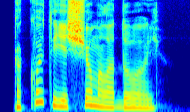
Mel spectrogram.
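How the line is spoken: Drawling. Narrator (Russian): протянула Джуна

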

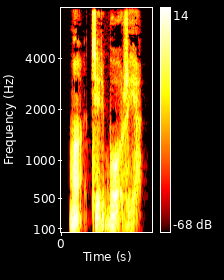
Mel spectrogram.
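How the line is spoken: Sudden gasp. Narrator (Russian): выдохнул внезапно Игнатий

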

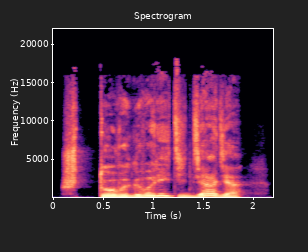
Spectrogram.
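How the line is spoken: Exclamation. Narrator (Russian): воскликнул Годфри

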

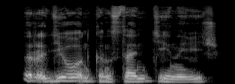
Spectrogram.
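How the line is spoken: Muffled, hollow. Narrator (Russian): глухо произнес он

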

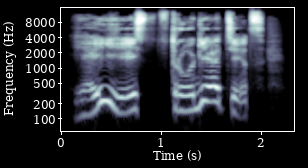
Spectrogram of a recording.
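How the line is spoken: Growled, head of house. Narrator (Russian): прорычал глава дома

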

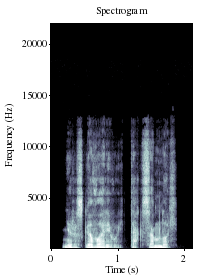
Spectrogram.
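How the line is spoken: Quiet. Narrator (Russian): тихо произнесла она

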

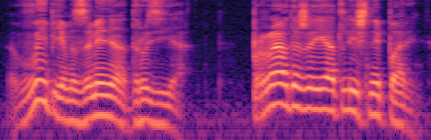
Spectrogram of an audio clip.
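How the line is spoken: Exclaimed. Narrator (Russian): воскликнул Курилов

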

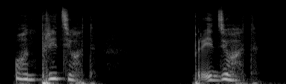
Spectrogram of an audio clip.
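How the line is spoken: Hoarse, pained girl. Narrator (Russian): прохрипела девушка, ощущая боль во всем теле

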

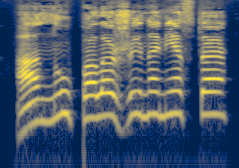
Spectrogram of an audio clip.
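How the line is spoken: Yelling. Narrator (Russian): завопила она

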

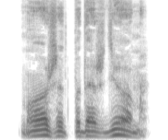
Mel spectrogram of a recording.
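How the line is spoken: Barely audible whisper. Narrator (Russian): Едва слышно прошептал Сергей

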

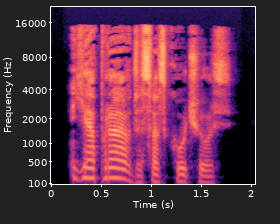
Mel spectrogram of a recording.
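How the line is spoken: Quiet. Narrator (Russian): тихо сказала Глаша

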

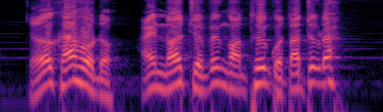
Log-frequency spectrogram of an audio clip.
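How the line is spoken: Loud barking shout. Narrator (Vietnamese): Quách Lượng nạt lớn

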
